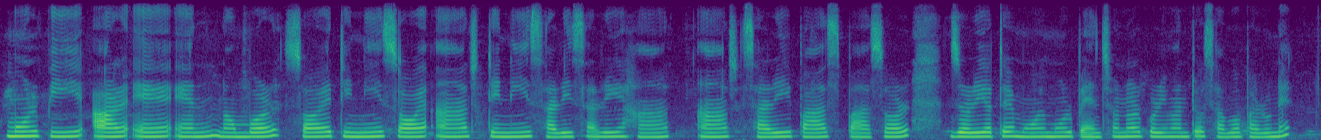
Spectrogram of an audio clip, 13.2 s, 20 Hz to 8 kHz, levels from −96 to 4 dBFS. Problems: none marked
